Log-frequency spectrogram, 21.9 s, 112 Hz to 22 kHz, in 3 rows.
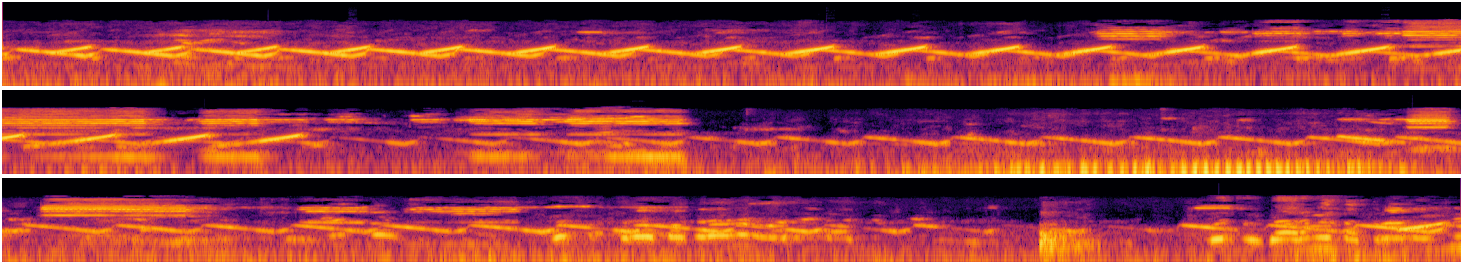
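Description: A police car siren, a Janrakshak 112 vehicle stuck in a traffic jam on Akota bridge in Vadodara, wails in a fast repeating rise-and-fall cycle, loud and unbroken, over a constant rumble of traffic.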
